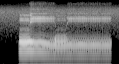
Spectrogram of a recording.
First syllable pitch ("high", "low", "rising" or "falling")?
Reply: falling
